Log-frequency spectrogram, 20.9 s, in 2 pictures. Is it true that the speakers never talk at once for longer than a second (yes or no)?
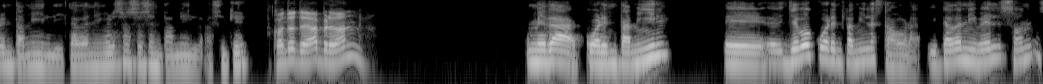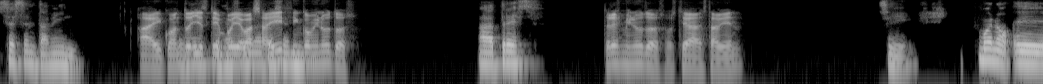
no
